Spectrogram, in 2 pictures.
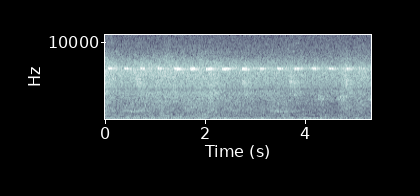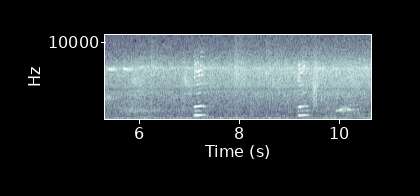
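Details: Unhappy jungle monkey Vegas, mother of baby Vigo, gives two short, loud cries about two seconds apart, each a brief bending squeal, over a constant hum of insects.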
